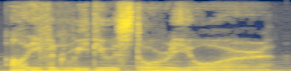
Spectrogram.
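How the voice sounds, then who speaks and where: A man playing a scheming, teasing villain mentor in an intimate ASMR roleplay, with breathy, silky, theatrical delivery up close to the microphone. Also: on the low side, fairly even intonation, dark tone, soft background music. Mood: teasing, fond. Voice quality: breathy, often dropping into whispers. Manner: theatrical, deliberate, silky persuasion. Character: smooth scheming villain mentor, teasing, grandiose, secretly fond. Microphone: close studio condenser microphone.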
